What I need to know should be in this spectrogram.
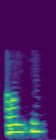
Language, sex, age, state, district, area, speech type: Tamil, female, 45-60, Tamil Nadu, Chennai, urban, conversation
